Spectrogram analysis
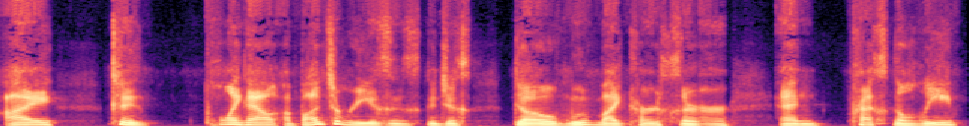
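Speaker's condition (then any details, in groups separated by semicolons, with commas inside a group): Cleft lip and palate, Opitz G/BBB syndrome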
